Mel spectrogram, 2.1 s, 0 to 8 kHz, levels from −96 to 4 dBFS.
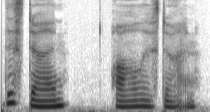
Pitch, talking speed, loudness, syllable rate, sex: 165 Hz, 145 wpm, -17 LUFS, 3.3 syllables/s, female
